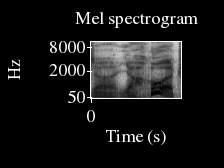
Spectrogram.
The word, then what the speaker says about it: Yahuwah: And it was always pronounced Yahu. So that's why I called it the Yahuwah Triangles. That's why I settled on the pronunciation of Yahuwah. But it also, just to be frank, rhymed with Bermuda.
